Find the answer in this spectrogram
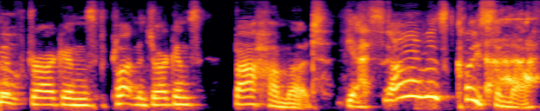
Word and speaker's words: Bahamut: Is it Bahamut?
